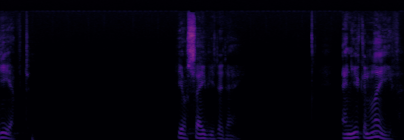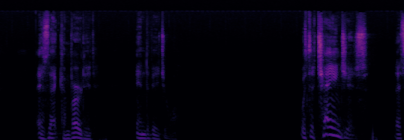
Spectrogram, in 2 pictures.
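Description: A middle-aged man preaches through a microphone in measured phrases with pauses.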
